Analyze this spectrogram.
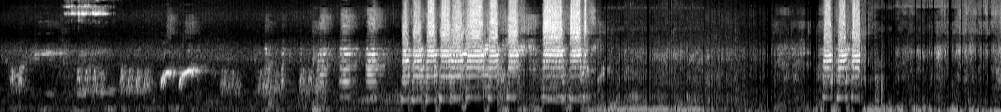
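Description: Motor scooter horn honking to clear a way through traffic for an ambulance. It gives a quick run of short toots, then a long blast, a short honk, and after a pause another short honk, over the low rumble of riding.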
